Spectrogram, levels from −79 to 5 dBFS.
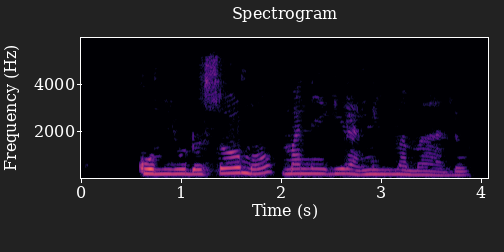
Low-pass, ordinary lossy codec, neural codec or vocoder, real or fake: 5.4 kHz; AAC, 24 kbps; none; real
